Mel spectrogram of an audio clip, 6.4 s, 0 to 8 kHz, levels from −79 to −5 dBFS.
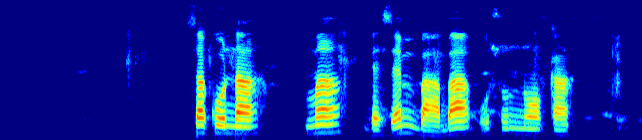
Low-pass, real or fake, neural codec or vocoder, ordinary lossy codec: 7.2 kHz; real; none; Opus, 24 kbps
